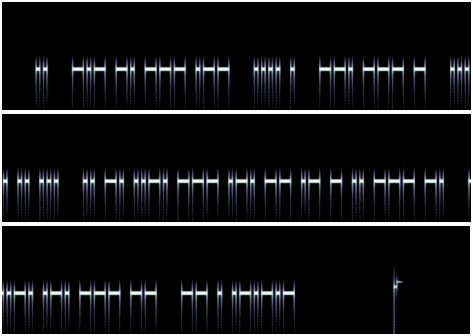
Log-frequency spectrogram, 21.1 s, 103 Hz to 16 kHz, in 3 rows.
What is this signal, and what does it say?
Morse code, heard as a keyed tone, about 22 wpm, 700 Hz. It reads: I KNOW HE GOT HIS INFORMATION FROM ME.
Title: Sentences from Top 1000 Words - Review Part 3 - 22wpm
